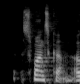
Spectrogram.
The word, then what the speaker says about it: Swanscombe: The Ashsmith family apparently resided in Swanscombe. Is that how you pronounce it? – Swanscombe. – Okay. – Yeah, so pretty much the way you did it.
